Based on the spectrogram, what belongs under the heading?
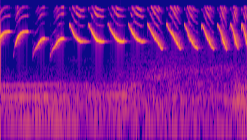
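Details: Canary song for coaching young birds: repeated arched sweeping notes, each falling steeply, delivered in a quick steady series over faint low background hum.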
